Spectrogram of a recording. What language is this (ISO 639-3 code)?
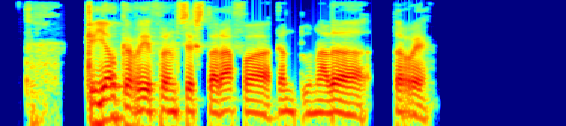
cat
